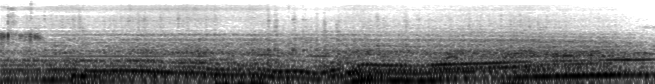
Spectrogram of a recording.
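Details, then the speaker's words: Old two-door Suzuki Grand Vitara convertible, worn out after an Alps trip: runs ragged and uneven, note wavering and stumbling as revs rise and fall, before breaking down; cause unclear. "Here's some shots of that not sounding very good and breaking down. Oh, this sounds so bad."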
